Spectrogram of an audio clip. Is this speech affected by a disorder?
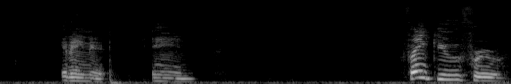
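Yes: cerebral palsy; since early childhood.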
